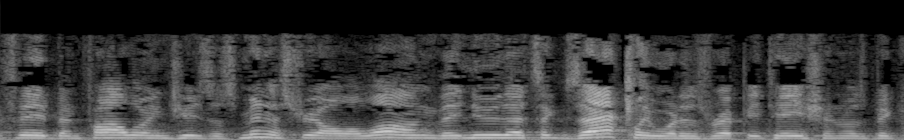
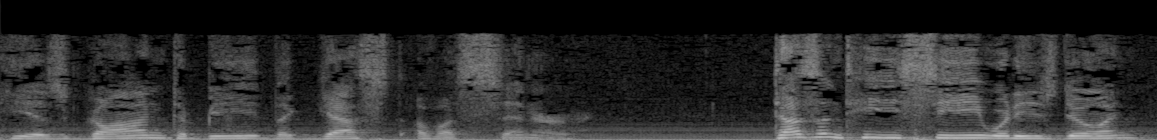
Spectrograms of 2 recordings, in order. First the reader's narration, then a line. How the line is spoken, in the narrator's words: they murmured, they muttered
